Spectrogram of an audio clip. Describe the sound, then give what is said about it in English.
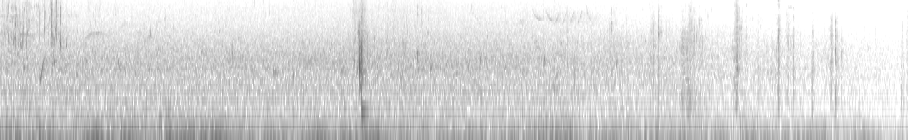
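River water flows with a steady rushing wash, broken by scattered small splashes and one sharp tick midway, then thins out toward the end. No one speaks. “But more than anything else, it may be rivers.”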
